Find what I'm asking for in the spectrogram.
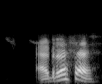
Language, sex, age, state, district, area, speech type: Kashmiri, male, 18-30, Jammu and Kashmir, Kulgam, rural, conversation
